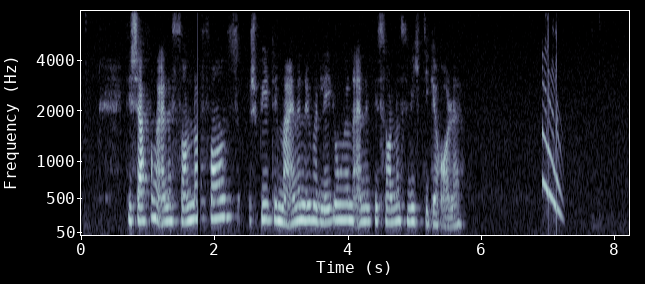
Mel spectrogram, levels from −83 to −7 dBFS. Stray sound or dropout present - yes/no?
yes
